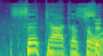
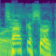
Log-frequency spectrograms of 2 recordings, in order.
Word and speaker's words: Psittacosaurus: Psittacosaurus. Psittacosaurus starts with a P. Why'd they do that, Jimmy? Tom hates that. Oh, he's already out. He's already out. Starts with a P. He hates silent letters.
